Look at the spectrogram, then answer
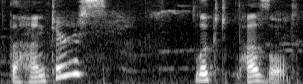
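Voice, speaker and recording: A woman's voice: medium pitch, takes it slowly, husky. A woman teacher reading a picture book aloud to children, narrating expressively with conversational asides. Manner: animated narration with conversational asides to young listeners.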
